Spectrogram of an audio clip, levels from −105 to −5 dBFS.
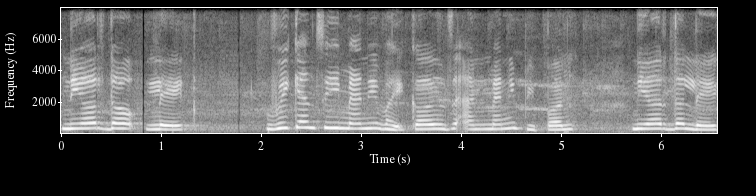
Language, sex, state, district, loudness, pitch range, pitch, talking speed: English, female, Punjab, Fazilka, -12 LUFS, 270-325 Hz, 300 Hz, 130 wpm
